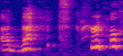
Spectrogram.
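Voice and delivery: talking through laughter. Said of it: "What are you laughing about?".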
